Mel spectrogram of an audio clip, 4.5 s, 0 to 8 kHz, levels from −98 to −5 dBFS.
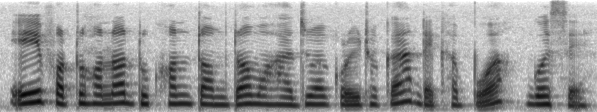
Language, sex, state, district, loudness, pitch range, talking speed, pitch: Assamese, female, Assam, Sonitpur, -18 LUFS, 210-245 Hz, 160 wpm, 225 Hz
